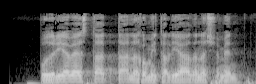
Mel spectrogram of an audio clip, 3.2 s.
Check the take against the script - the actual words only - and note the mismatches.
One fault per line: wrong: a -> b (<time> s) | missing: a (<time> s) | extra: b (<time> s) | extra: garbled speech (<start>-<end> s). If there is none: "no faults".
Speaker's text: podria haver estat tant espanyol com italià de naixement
missing: espanyol (1.7 s)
